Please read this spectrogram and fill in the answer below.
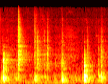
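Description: A handful of light clicks and taps, about five in two seconds, from hands working at a freshly drilled hole in a tin paint-can lid.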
